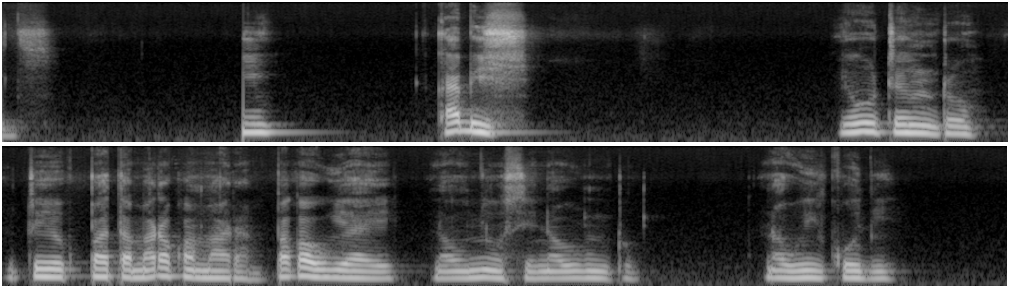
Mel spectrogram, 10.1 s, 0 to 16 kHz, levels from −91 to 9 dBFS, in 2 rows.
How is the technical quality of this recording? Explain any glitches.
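Good news: there are no glitches to explain here, since no technical faults turn up anywhere in the recording.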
